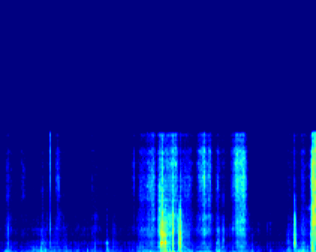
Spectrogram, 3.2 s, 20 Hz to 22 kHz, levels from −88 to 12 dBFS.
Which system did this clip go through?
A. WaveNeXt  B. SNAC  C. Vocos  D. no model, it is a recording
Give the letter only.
B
